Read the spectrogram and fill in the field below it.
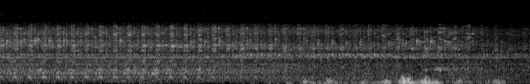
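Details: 2004 VW Polo 9N 1.4 5-door petrol engine at idle with a light, fast ticking over its steady hum; owner asks whether this strange ticking is normal.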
